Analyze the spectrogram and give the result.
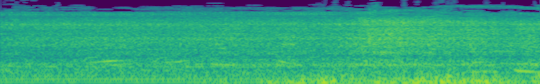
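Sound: tractor engine running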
